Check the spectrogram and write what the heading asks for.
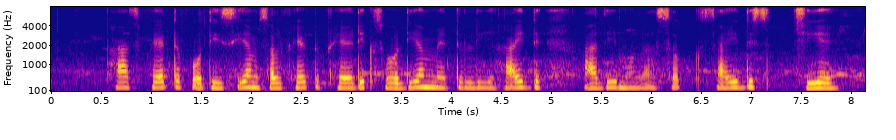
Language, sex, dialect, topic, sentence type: Maithili, female, Eastern / Thethi, agriculture, statement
